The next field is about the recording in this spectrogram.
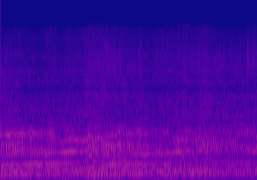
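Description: Engines of Lamborghini Super Trofeo race cars at Indianapolis, a loud, steady droning roar with a strong harmonic whine that holds an even pitch throughout, with no voices over it.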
